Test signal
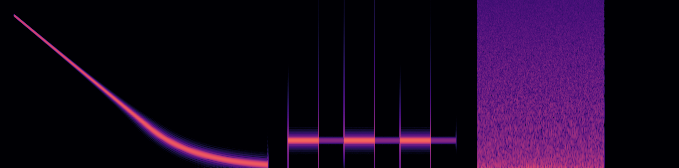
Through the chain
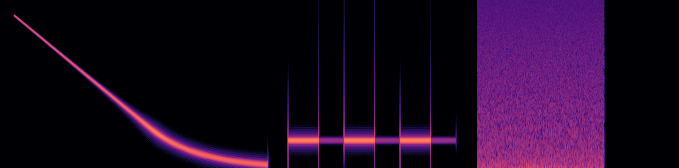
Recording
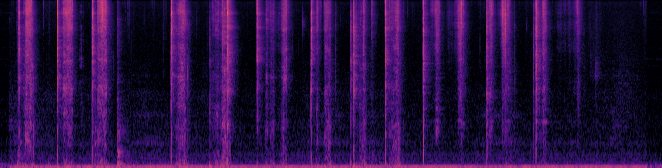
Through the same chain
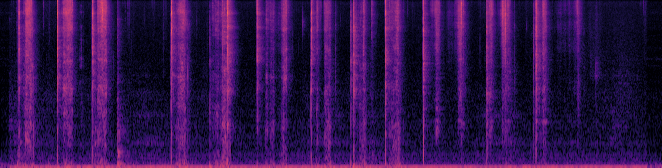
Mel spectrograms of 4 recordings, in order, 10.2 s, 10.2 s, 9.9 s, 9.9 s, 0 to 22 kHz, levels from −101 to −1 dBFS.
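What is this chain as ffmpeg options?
-af "adynamicequalizer=threshold=0.00316:dfrequency=840:dqfactor=1.9:tfrequency=840:tqfactor=1.9:attack=5:release=100:ratio=0.375:range=2.5:mode=boostabove:tftype=bell,volume=3dB"

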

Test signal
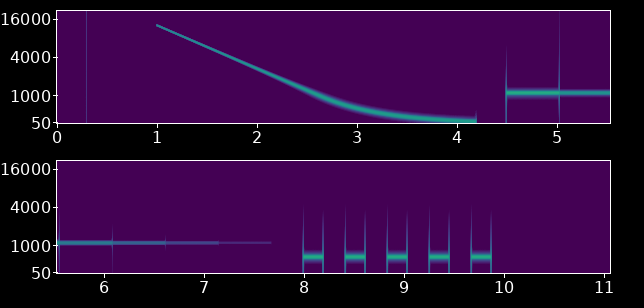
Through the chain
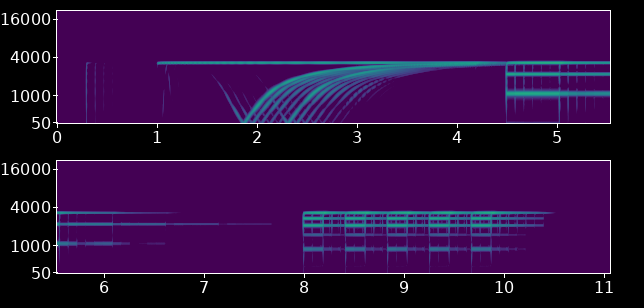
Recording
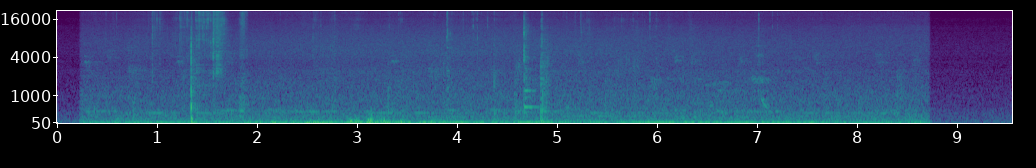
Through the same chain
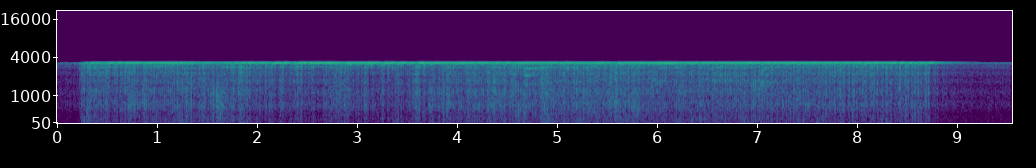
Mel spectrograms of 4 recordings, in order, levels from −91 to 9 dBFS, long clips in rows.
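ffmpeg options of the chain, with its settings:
-af "aecho=1:1:1.9:0.39,acompressor=threshold=-30dB:ratio=16:attack=1.5:release=103:knee=1:detection=rms,aeval=exprs='0.106*(cos(1*acos(clip(val(0)/0.106,-1,1)))-cos(1*PI/2))+0.0376*(cos(6*acos(clip(val(0)/0.106,-1,1)))-cos(6*PI/2))+0.00237*(cos(7*acos(clip(val(0)/0.106,-1,1)))-cos(7*PI/2))':c=same,aecho=1:1:87|174|261|348|435|522:0.251|0.143|0.0816|0.0465|0.0265|0.0151,lowpass=f=2.8k:t=q:w=0.5098,lowpass=f=2.8k:t=q:w=0.6013,lowpass=f=2.8k:t=q:w=0.9,lowpass=f=2.8k:t=q:w=2.563,afreqshift=-3300"

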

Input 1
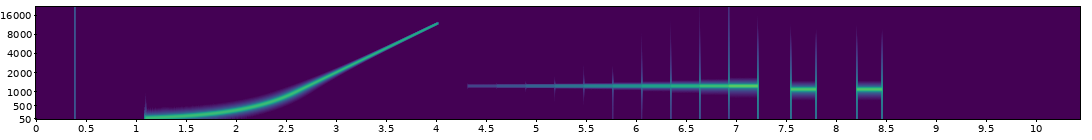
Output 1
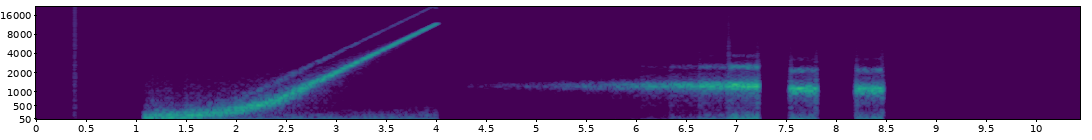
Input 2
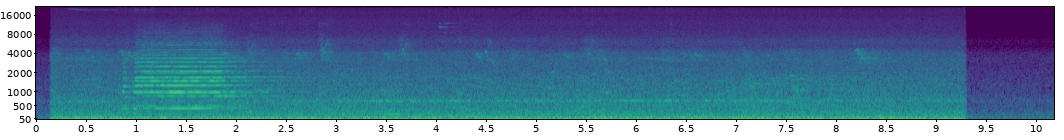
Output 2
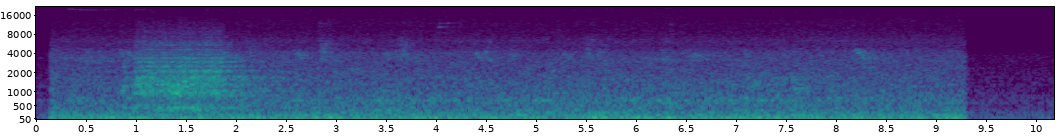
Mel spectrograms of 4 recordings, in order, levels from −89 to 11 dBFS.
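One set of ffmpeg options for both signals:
-af "afftfilt=real='hypot(re,im)*cos(2*PI*random(0))':imag='hypot(re,im)*sin(2*PI*random(1))':win_size=512:overlap=0.75,aeval=exprs='0.282*(cos(1*acos(clip(val(0)/0.282,-1,1)))-cos(1*PI/2))+0.0562*(cos(2*acos(clip(val(0)/0.282,-1,1)))-cos(2*PI/2))+0.00178*(cos(5*acos(clip(val(0)/0.282,-1,1)))-cos(5*PI/2))':c=same,afftfilt=real='re*2*eq(mod(b,4),0)':imag='im*2*eq(mod(b,4),0)':win_size=2048:overlap=0.75,volume=-3.5dB"

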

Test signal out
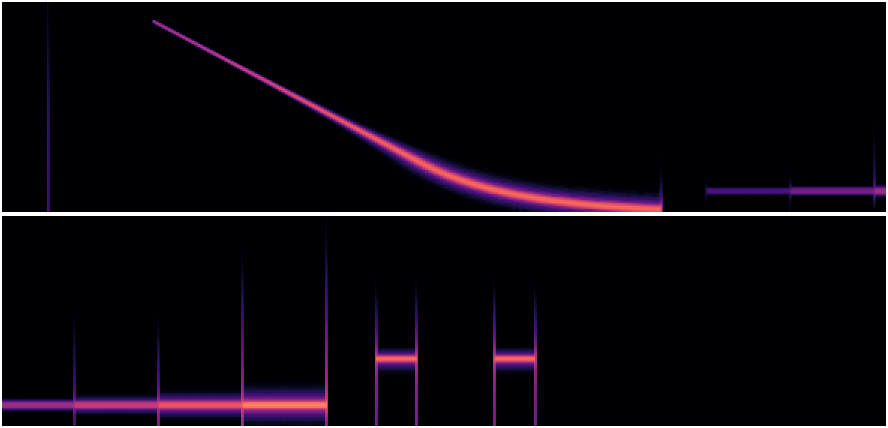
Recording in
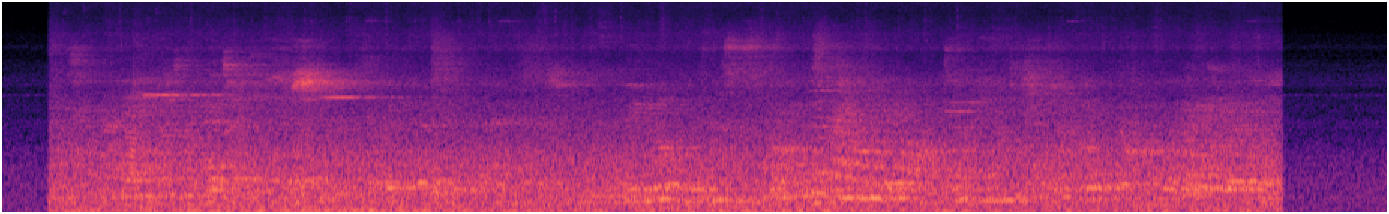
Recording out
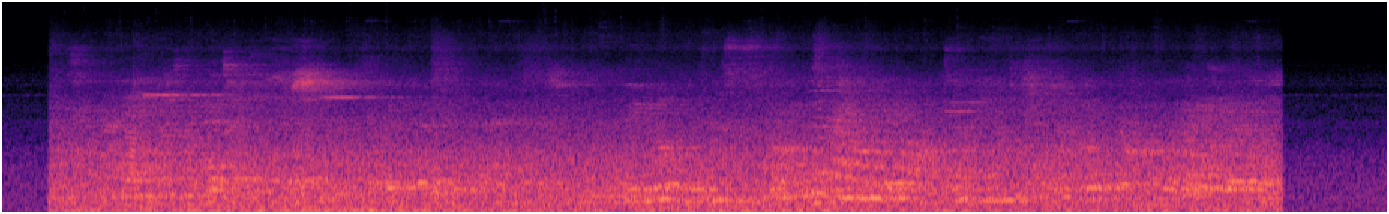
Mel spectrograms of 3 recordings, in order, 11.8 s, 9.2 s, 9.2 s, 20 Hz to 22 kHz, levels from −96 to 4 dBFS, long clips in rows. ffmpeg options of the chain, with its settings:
-af "lowpass=f=2.1k:p=1"

